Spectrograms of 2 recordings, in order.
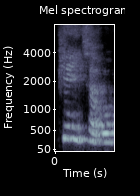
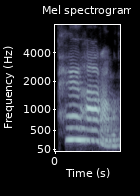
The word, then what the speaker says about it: pH: 사람이 이거 제안을 했대 그래서 이거 PH고 안 읽고 폐하라고 읽어요 독일식으로 그래서 이거 독일로 줄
